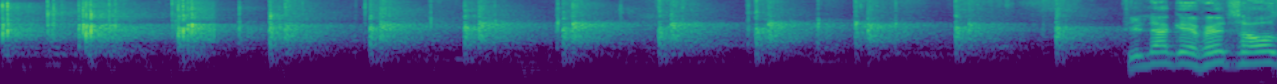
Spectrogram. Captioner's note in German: Beifall DIE LINKE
